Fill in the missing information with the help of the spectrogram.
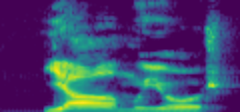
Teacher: Negative suffixes, remember, don't take the stress, but they affect the stress. The stress comes to the syllable before them.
